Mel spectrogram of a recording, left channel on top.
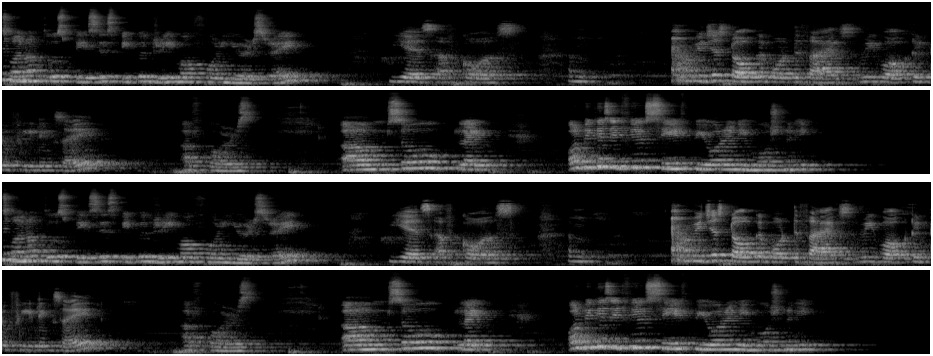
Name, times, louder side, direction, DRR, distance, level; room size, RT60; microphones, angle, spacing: voice 1, 0.0-2.9 11.1-11.8 12.1-12.4 12.7-14.1 14.4-14.5 14.9-17.3, equal, 40° left, -5 dB, 1.0 m, -29 dB
voice 2, 3.9-6.2 6.7-10.2 11.0-11.1, right 1 dB, 55° right, 1 dB, 0.5 m, -32 dB
2.6 x 2.1 x 3.0 m, 1.0 s
head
